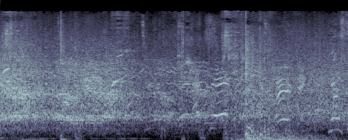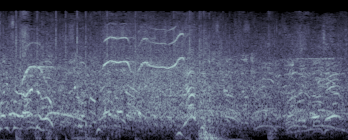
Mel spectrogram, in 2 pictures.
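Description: A crowd cheers and roars loudly in a large arena.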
